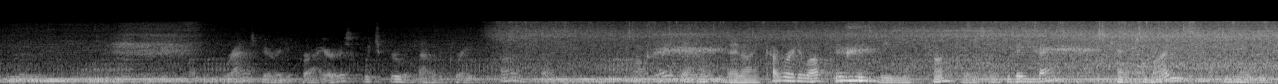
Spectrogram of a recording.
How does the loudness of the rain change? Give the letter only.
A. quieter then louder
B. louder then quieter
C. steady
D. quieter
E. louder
E.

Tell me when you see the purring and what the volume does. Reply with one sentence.
The purring can be heard from 0.0 to 12.7 s, getting quieter then louder.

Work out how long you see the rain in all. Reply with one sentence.
You can hear the rain for 8 seconds altogether.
